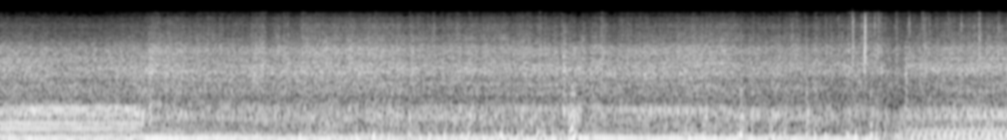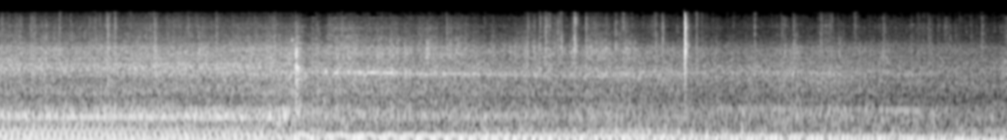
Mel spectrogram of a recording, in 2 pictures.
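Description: A four-cylinder race car engine roars at full throttle, heard from inside the cockpit.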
